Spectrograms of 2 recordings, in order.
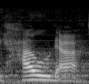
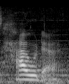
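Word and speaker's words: Gouda: pronounce this cheese wrong it's really Howa that's the proper pronunciation if you're in Holland it's Howa but of course excuse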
